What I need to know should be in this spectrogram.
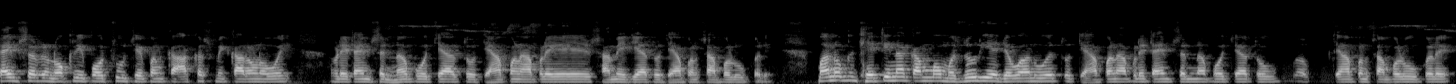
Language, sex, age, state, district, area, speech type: Gujarati, male, 60+, Gujarat, Morbi, rural, spontaneous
